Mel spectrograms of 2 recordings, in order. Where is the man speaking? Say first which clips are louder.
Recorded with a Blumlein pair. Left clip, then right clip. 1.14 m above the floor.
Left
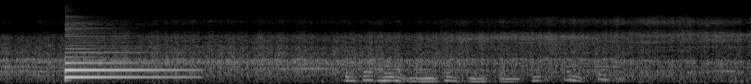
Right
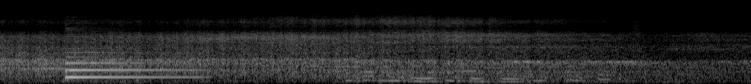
Left 3 dB; 30° left, 0.6 m.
